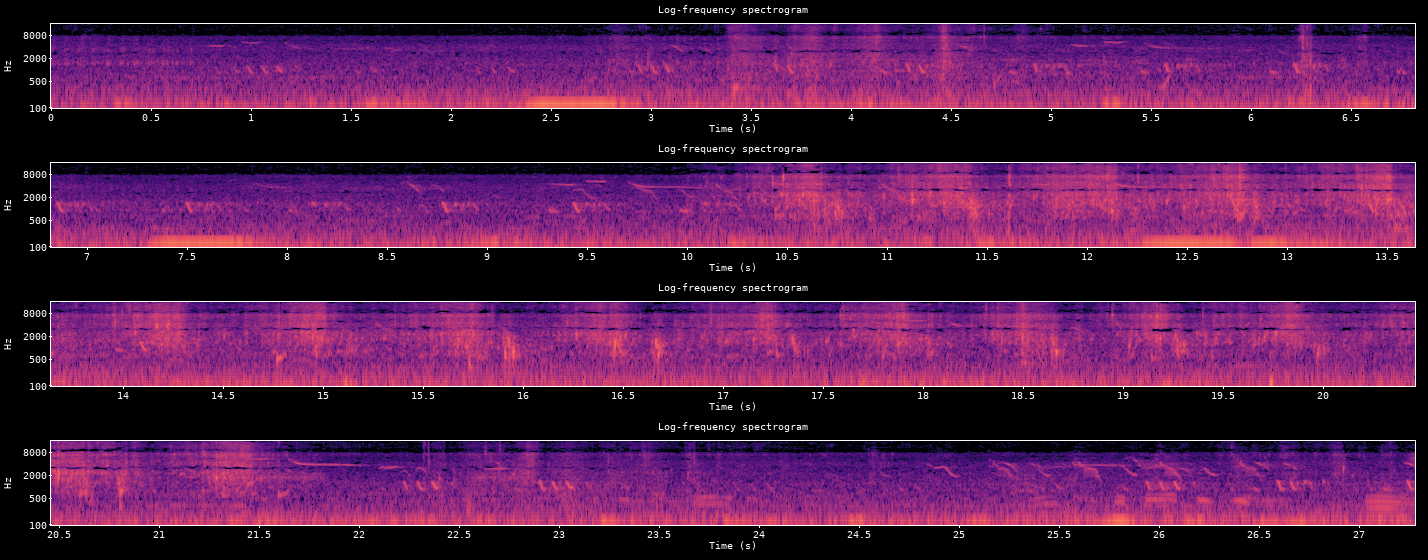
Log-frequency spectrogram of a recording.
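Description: Water splashing again and again as a cloth fishing net is swished and slapped through shallow paddy water, starting about a third of the way in and lasting around ten seconds. Before and after the splashing, faint short chirps repeat over a low rumble.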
